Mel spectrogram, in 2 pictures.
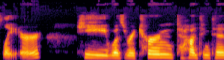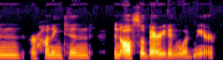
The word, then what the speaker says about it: Huntington: We actually, at least how I've always heard it, is Huntington. Huntington.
